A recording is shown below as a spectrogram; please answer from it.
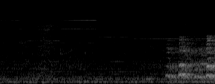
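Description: Quiet room tone, then near the end a thin electronic melody of steady beeping notes starts up, from the musical lotus-flower birthday candle on the cake.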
